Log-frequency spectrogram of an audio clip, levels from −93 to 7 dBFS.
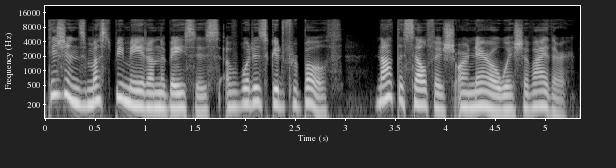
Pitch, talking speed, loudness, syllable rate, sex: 190 Hz, 235 wpm, -16 LUFS, 5.5 syllables/s, female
